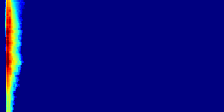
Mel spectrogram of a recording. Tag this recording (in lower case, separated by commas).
finger snapping, hands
